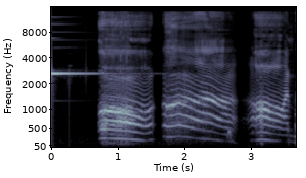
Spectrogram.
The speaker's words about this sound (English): I'm groaning in pain. I'm groaning in pain because I was in a hot tub.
